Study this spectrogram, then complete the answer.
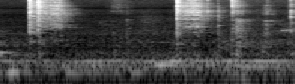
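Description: Grated coconut is lightly roasted in a pan while a metal spoon stirs it, giving a few scattered scraping clinks against the pan over a faint low hum, close by with no talk.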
